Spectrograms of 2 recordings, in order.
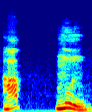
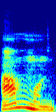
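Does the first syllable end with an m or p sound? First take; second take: p; m. First: The first syllable ends with a p sound. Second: The first syllable ends with an m sound. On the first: The speaker calls it wrong. "এর স্বাভাবিক উচ্চারণ হচ্ছে আপমুন" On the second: The speaker calls it right. "আপমুন না হয়ে এর উচ্চারণটা হবে আমমুন"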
